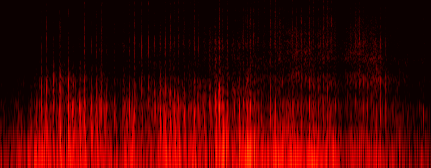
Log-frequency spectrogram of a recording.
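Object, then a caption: Plastic zipper pouch. Long nails scratch and tap rapidly across a tall, transparent holographic plastic zipper pouch with printed lettering and items inside. The result is a dense, continuous stream of soft crinkly ticks and scrapes with a low, muffled rumble underneath.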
